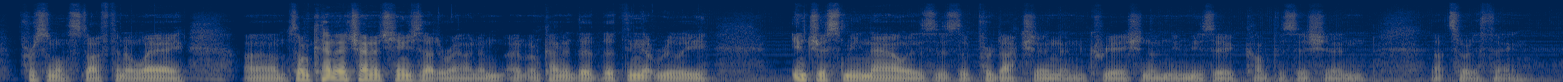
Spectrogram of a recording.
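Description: A man with an American accent speaks at a moderate pace, his very deep, low pitch showing ordinary variation. Music plays in the background. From US, Seattle. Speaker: DJ and music producer. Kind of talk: casual interview. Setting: video call. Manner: halting.

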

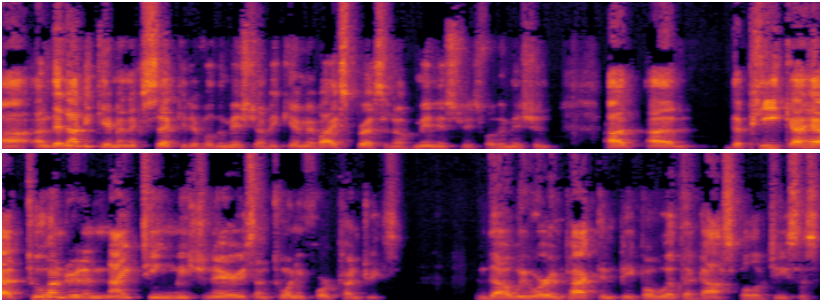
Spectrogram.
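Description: A man in a Spanish accent at medium pitch and a moderate pace, with ordinary pitch variation against a quiet background. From Dominican Republic. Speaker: pastor. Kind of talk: interview, personal testimony.

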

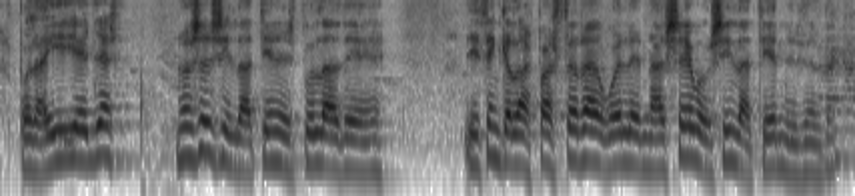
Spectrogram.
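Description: Noticeable background noise sits behind the recording. A woman talks at a moderate pace, her pitch varying in an ordinary way. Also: medium pitch for a woman. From rural Guadalajara, Spain. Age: 80s+. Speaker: elderly villager. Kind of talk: interview.

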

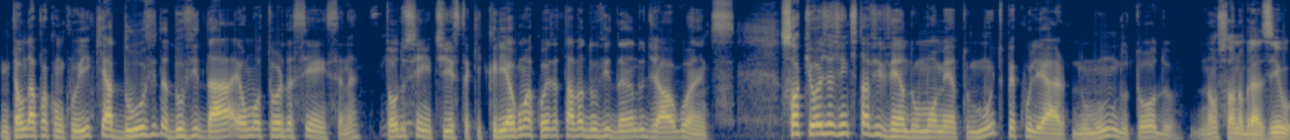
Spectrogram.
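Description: Against a quiet background, a man with an ordinary speaking voice and fairly high pitch talks at a moderate pace with lively intonation. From Brazil, Minas Gerais. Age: 30s. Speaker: podcast host. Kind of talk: interview. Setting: studio.

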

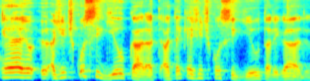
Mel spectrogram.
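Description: With a Rio de Janeiro accent, a man speaks with ordinary pitch variation. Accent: Carioca Brazilian Portuguese. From Rio de Janeiro, Brazil. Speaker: rapper. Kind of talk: casual chat.

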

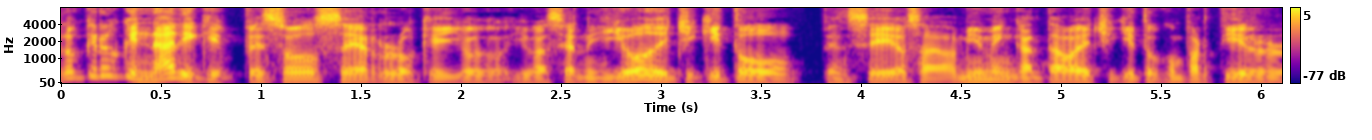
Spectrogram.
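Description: An ordinary speaking voice from a man at medium pitch and a fairly quick pace, dry and close with no echo, in a very clean recording with a silent background. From Peru. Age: 30s. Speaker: tech content creator. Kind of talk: interview.

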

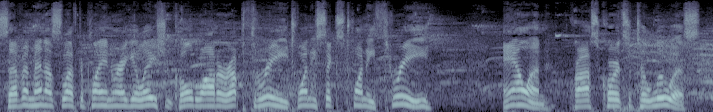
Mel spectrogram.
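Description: A man with a high voice talks at a moderate pace. Noticeable background noise is present. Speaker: radio play-by-play announcer. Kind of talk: live sports commentary. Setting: gymnasium, radio broadcast table.

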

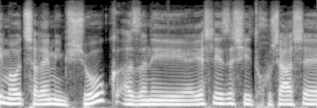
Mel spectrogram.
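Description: The speaker is a man with a fairly high pitch. His pace is moderate. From Israel, moshav near Netanya. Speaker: animator and filmmaker. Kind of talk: interview. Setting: studio. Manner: halting.

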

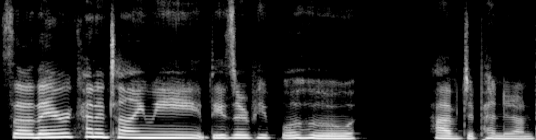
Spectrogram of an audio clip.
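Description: A woman with a plain, everyday voice speaks at a moderate pace in a medium pitch and ordinary pitch variation, recorded very clean against a silent background in a dry, close sound with no echo. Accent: American. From Colorado. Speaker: North County reporter. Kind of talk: casual podcast chat.

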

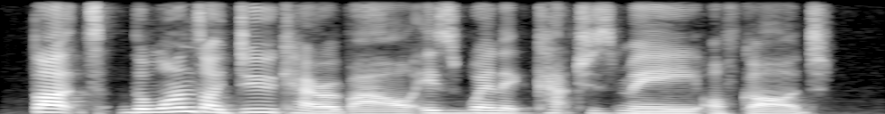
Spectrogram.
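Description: The voice is animated, with a bright, sharp tone and very wide pitch swings, at a fairly slow pace. The recording is very clean, with a silent background. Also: woman, long, frequent pauses. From Sicily, Italy; moved to England as a child. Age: 30s. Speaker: social media agency founder. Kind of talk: casual interview. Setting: studio, on a sofa.

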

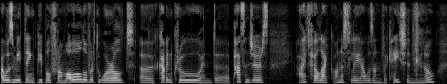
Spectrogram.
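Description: A woman with a Portuguese accent speaks at a moderate pace in a medium pitch, her intonation monotone and flat. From Portugal. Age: 40s. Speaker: humanitarian and founder of a charity foundation, record-setting athlete. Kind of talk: casual interview chat. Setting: radio studio.

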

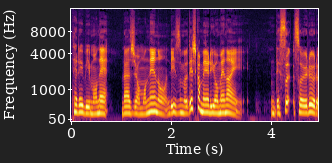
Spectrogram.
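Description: A normal speaking voice from a woman at medium pitch and a fairly quick pace, with ordinary pitch variation, dry and close with no echo, on a very clean recording with a silent background. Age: 20s. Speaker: radio host. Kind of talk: casual chat. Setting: studio.

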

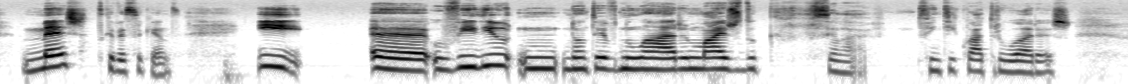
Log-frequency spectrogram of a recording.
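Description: The delivery is very slow, with long, frequent pauses, ordinary pitch variation and big swings in loudness, on a very clean recording with a silent background and a dry, close sound with no echo. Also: woman, medium pitch for a woman. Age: 30s. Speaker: content creator and podcaster. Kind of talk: casual interview.

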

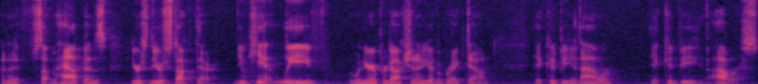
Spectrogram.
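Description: An ordinary speaking voice goes at a fairly quick pace with fairly even intonation. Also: man. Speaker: dairy farm worker. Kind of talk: interview.

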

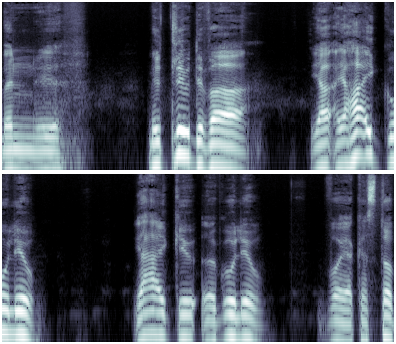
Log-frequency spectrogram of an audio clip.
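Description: With a non-native accent, this voice has a dark, mellow tone and a very slow pace with long, frequent pauses, recorded dry and close with no echo over a quiet background. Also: man, medium pitch for a man, ordinary pitch variation. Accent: non-native Danish. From Syria, Damascus. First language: Arabic (speaking Danish). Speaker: refugee and drug user. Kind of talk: interview. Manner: halting.

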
